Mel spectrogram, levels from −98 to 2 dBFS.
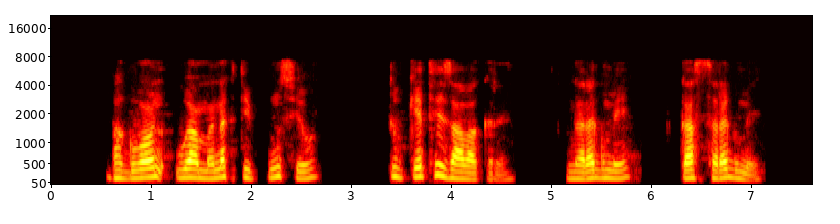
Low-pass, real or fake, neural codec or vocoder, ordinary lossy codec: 7.2 kHz; real; none; Opus, 32 kbps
